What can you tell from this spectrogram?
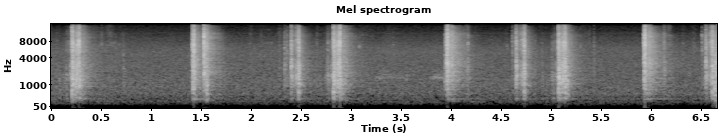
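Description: Six-shot toy revolver blaster being worked and fired over and over: its cylinder rotating, priming on the top and firing. It gives a series of sharp plastic clacks and snaps, often in pairs, about one or two every second.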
